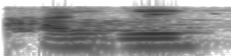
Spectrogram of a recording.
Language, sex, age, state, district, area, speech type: Punjabi, male, 18-30, Punjab, Shaheed Bhagat Singh Nagar, urban, conversation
